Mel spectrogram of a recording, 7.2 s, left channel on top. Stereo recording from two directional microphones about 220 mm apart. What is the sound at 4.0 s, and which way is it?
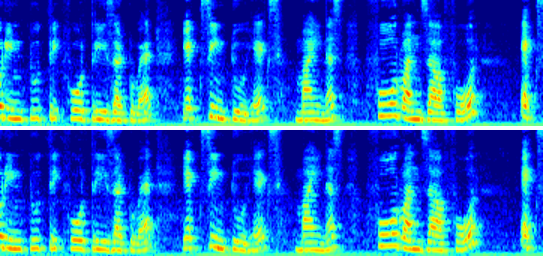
A woman's voice, 45° left (ahead or behind).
